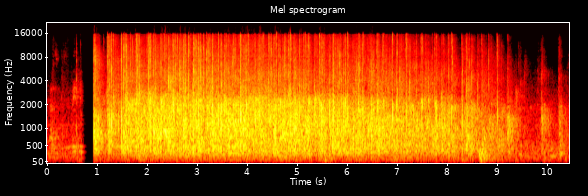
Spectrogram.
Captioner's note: applause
